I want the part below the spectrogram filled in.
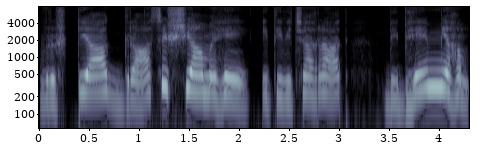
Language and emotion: Sanskrit, fearful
